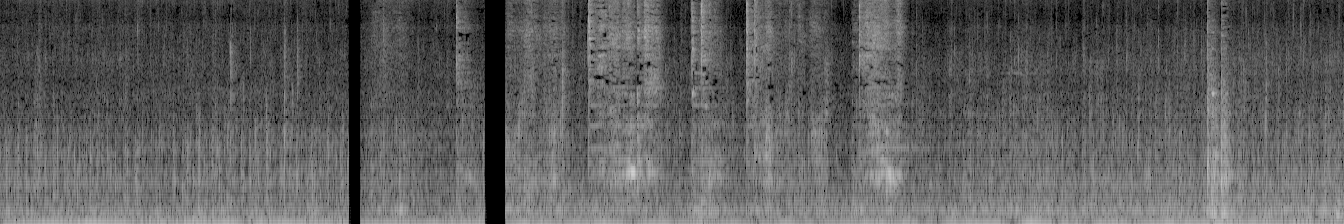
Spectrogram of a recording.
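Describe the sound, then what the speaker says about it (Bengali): Eggs are added to a bubbling Bengali egg curry and stirred in a pan, with a steady boiling simmer underneath and intermittent clinks and scrapes of a utensil against the pan. "ঝোলটা ফুটে গেছে, এবার দেবো ডিম।"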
